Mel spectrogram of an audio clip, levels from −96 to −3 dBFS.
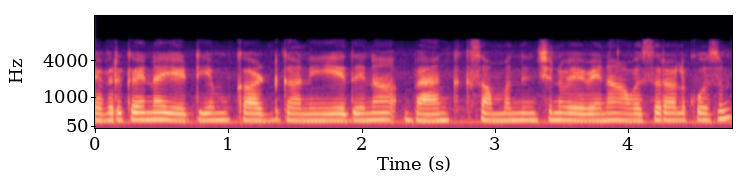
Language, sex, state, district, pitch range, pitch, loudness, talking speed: Telugu, female, Andhra Pradesh, Visakhapatnam, 185-195 Hz, 190 Hz, -17 LUFS, 165 wpm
